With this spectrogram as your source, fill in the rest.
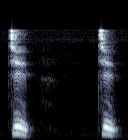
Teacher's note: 혓바닥이 센 입천장에 붙었다 떨어져요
